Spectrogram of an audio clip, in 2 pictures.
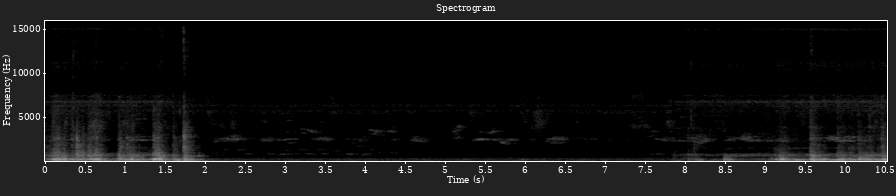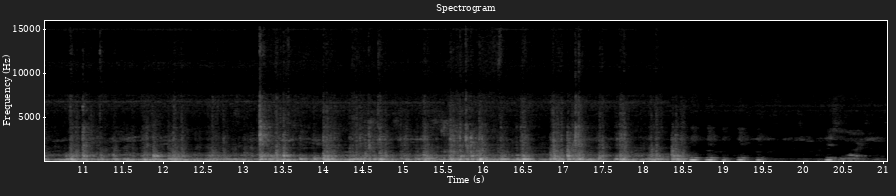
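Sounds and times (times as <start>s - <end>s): washing machine motor hum: 0.0s - 2.1s, 7.9s - 19.5s
wet laundry and water tumbling: 0.0s - 2.1s, 7.9s - 18.9s.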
